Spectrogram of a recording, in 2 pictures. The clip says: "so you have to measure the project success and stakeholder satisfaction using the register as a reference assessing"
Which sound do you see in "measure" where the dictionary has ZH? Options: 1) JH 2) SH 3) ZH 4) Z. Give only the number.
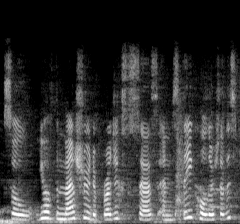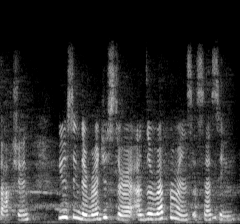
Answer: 2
